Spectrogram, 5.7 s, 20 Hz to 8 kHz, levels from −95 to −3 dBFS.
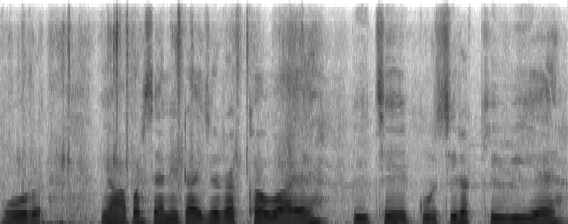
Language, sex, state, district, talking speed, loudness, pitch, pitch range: Hindi, male, Uttar Pradesh, Shamli, 135 wpm, -16 LUFS, 155 Hz, 145-160 Hz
